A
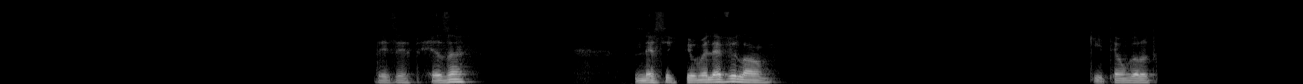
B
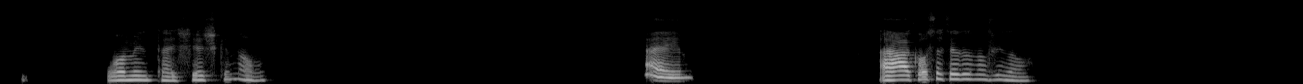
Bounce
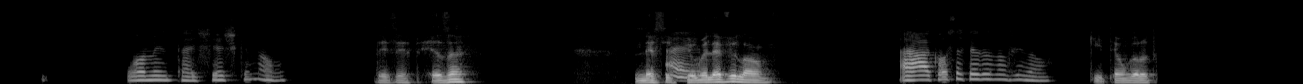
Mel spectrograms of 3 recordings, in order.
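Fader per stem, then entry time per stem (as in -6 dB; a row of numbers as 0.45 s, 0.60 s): +1.0 dB, -6.0 dB; 0.00 s, 0.20 s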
